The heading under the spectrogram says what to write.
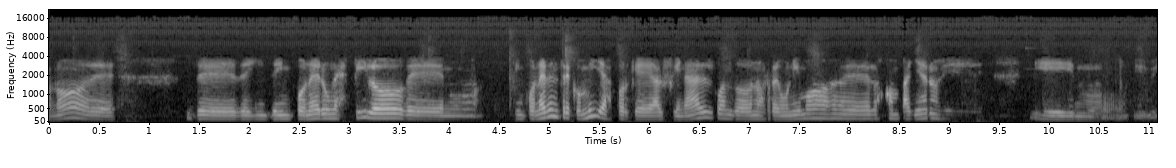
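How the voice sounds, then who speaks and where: A man's voice: a little high, dry recording, phone-quality sound. A man talking as a guest on a radio interview over the phone, thoughtful, with frequent tag questions. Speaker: guest graffiti artist.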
